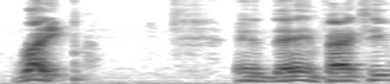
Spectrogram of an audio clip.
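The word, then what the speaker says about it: Rappe: Last name spelled R-A-P-P-E. Pronounced Jimmy Rape.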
